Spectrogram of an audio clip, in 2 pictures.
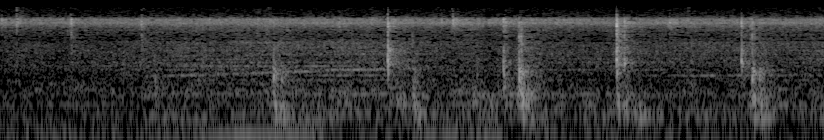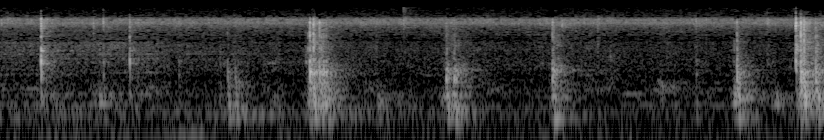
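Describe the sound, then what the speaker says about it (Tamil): Soft cooked food being pressed with a masher, giving a series of quiet, regularly spaced taps and squelchy knocks against the pot over a faint steady hiss. "இப்போ இந்த மாதிரி ஒரு ஸ்மாஷர் வச்சு அதை நல்லா அழுத்தி விட்டுறலாம்."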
